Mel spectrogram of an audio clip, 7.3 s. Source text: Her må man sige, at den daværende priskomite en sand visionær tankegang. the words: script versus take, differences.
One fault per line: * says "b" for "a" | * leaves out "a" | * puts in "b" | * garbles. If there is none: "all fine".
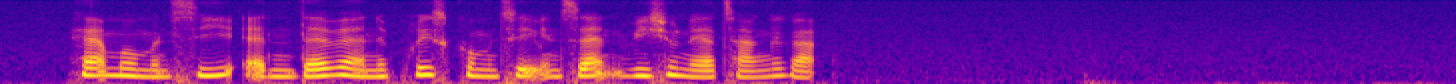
all fine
